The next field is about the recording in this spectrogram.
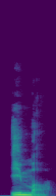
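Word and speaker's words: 今: thing here is that the kun reading for now right now is EEMA which fits perfectly into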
